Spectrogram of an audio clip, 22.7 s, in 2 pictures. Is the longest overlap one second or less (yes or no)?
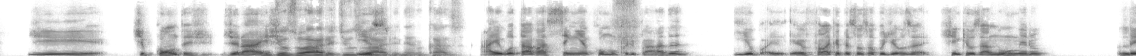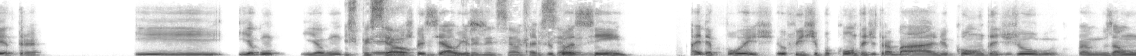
no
